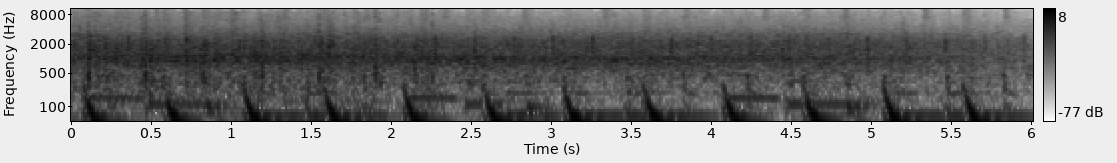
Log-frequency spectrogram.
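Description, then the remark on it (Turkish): A dense, steady burst of crowd applause, used as a sound effect, fills the whole stretch, loud, with a regular low thumping beat pulsing underneath. No one speaks. “Ben de seni alkışlarım Aslı.”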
